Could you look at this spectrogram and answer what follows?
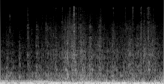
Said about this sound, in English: A few miles north of town, Delbert eases his battered pickup onto a dirt road in the Chattahoochee National Forest.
